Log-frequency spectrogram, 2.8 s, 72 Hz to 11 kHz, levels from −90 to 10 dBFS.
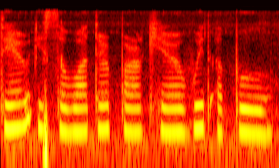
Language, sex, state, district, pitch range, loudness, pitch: English, female, Nagaland, Kohima, 215-235 Hz, -20 LUFS, 215 Hz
